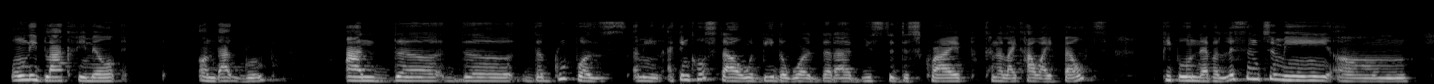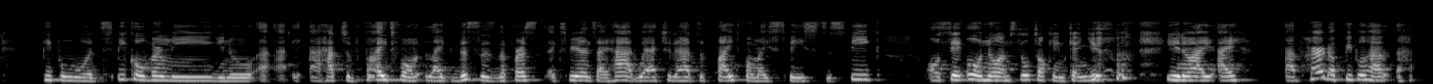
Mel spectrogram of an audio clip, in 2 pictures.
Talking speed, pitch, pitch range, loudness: 185 wpm, 175 Hz, 155-200 Hz, -23 LUFS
